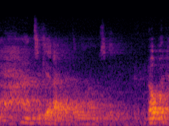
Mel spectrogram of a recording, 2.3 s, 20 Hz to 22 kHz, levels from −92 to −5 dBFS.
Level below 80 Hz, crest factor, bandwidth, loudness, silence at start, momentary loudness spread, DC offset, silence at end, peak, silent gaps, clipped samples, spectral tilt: -64 dBFS; 20 dB; 13 kHz; -36 LUFS; 0 s; 15 LU; under 0.1%; 0 s; -16 dBFS; none; under 0.1%; -5.5 dB/octave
